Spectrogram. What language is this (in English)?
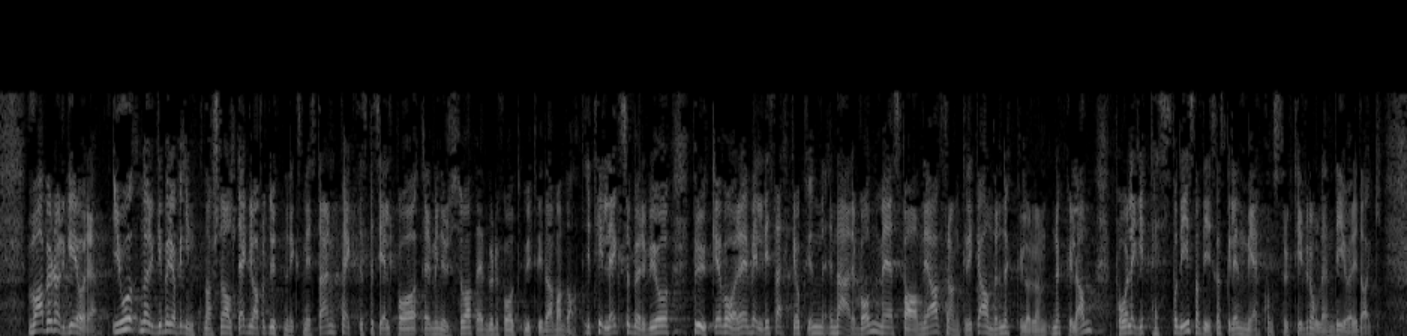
Norwegian Bokmål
